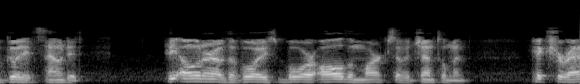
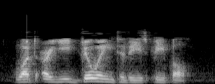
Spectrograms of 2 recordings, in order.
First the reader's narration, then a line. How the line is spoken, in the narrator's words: said sharply to the peasants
